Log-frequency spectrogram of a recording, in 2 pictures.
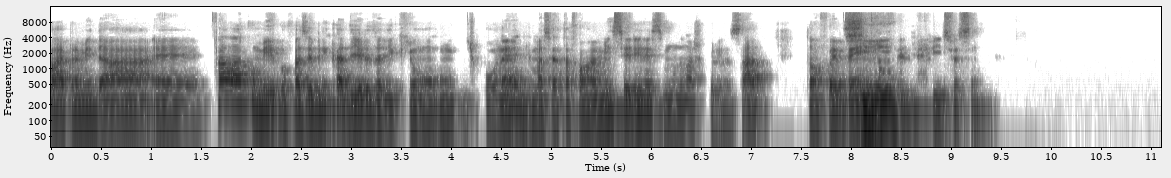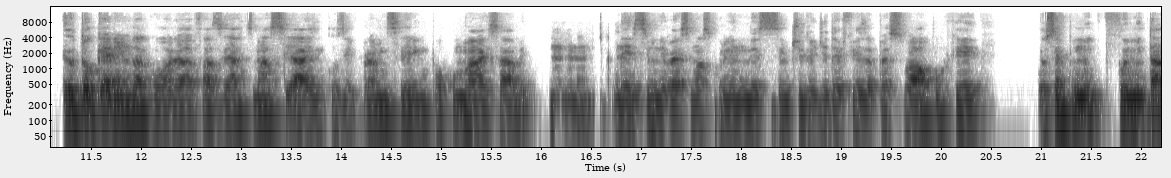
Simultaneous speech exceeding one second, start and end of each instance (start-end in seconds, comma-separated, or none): none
